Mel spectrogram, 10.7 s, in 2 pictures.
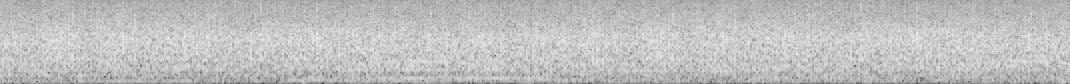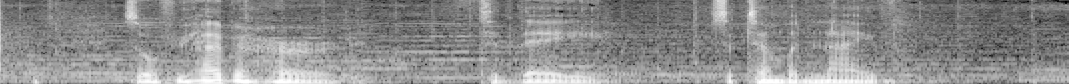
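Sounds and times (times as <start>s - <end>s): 
round of applause: 0.0s - 5.4s
speech: 6.0s - 7.2s, 7.8s - 9.9s.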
